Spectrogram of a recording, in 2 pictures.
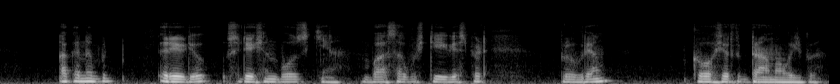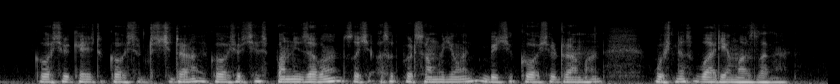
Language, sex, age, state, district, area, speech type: Kashmiri, male, 18-30, Jammu and Kashmir, Kulgam, rural, spontaneous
